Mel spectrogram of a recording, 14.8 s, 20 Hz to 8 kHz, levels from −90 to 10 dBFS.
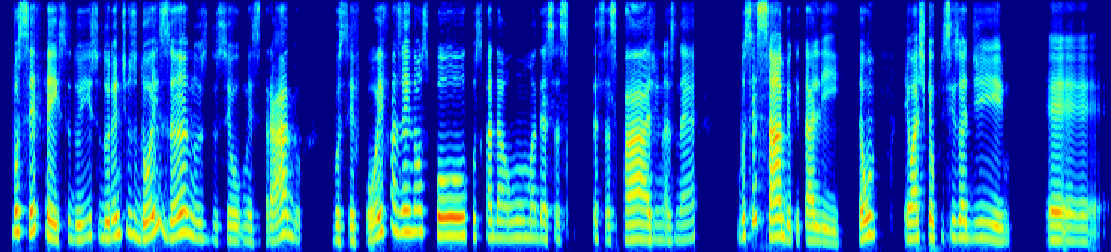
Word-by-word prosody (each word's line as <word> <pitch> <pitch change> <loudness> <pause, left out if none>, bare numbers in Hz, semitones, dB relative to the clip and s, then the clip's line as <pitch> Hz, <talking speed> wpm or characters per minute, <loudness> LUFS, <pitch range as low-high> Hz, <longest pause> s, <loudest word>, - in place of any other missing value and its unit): você 260 0 +3
fez 180 - +1
tudo 175 -3 -6
isso 210 +3 -9
durante 220 +6 0
os 240 -2 -5
2 210 - +1
anos 210 -4 0
do 170 -2 -20
seu 165 0 -7
mestrado. 160 +8 -3 0.4
Você 165 -1 -5
foi 180 +9 +1
fazendo 265 -1 -1
aos 265 0 -5
poucos, 220 -3 +6
cada 195 -1 -6
uma 195 0 -10
dessas 175 -2 -9 0.3
dessas 170 -2 -10
páginas, 170 -2 -1
né. 175 +4 -14 0.6
Você 410 - -2
sabe 215 - +6
o - - -8
que - - -14
está 165 - -4
ali". 150 -4 -5 0.2
Então, 225 +6 +2 0.4
eu 185 - -1
acho 190 0 -1
que - - -1
eu 195 - 0
preciso 200 +1 -8
é 195 - -1
de 185 -5 -7 0.5
eh, 160 -2 -2
190 Hz, 150 wpm, -24 LUFS, 170-220 Hz, 0.6 s, poucos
